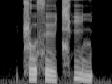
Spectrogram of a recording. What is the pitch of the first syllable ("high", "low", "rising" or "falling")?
rising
